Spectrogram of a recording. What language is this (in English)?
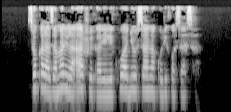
Swahili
